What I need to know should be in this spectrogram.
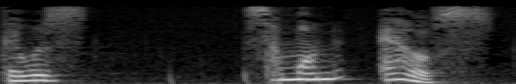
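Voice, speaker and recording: An actress playing a sharp-tongued married woman, frightened and defensively rationalising, with a husky voice in a dramatic audio-play delivery. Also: on the high side, extremely slow, exaggerated voice. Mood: haunted, fearful. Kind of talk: stage-style audio drama acting.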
